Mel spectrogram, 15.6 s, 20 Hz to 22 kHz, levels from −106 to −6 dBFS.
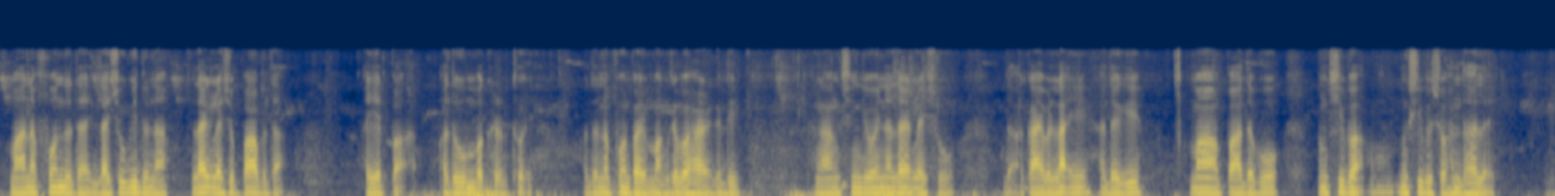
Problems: background sounds at intervals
